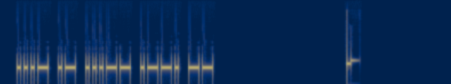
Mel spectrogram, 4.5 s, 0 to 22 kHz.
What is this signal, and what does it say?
Morse code, heard as a keyed tone, about 34 wpm, 700 Hz. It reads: VA3PM
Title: Call Signs - 35wpm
